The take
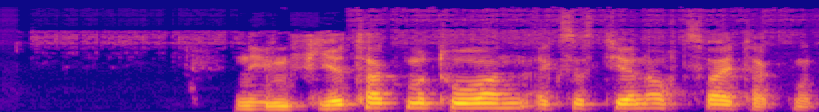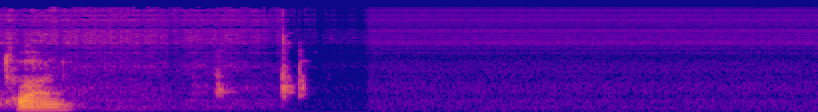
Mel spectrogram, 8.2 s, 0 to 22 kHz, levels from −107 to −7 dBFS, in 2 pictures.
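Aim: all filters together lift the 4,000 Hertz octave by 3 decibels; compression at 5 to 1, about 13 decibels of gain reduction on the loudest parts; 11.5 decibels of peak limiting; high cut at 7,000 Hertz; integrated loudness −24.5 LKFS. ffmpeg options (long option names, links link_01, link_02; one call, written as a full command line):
ffmpeg -i in.wav -af "lowpass=7000,equalizer=frequency=4000:width_type=o:gain=4.5,acompressor=threshold=-29dB:ratio=5,volume=16dB,alimiter=limit=-13dB:level=0:latency=1" out.wav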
